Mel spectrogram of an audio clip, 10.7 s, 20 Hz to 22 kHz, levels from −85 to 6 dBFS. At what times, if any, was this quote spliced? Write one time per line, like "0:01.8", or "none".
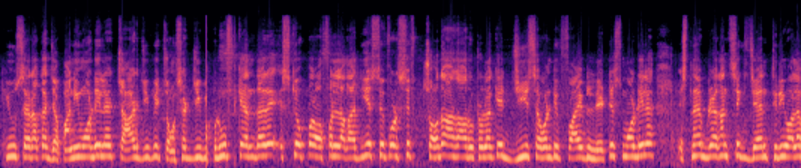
0:02.8
0:06.3
0:07.8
